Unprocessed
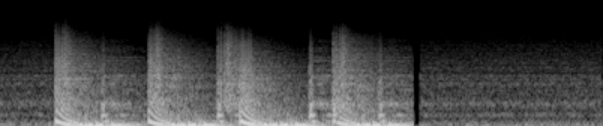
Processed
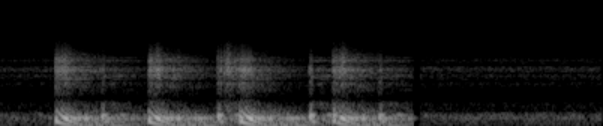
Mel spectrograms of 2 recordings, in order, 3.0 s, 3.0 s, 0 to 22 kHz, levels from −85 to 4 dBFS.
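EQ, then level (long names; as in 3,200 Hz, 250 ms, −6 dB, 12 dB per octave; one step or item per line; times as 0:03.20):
formant filter i
high-frequency loss of the air 86 metres
notch filter 1,600 Hz, Q 13
0.0 dB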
